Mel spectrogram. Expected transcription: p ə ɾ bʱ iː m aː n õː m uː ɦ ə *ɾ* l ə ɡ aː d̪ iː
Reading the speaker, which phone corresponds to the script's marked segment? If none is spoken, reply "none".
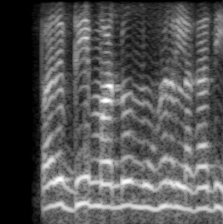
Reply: ɾ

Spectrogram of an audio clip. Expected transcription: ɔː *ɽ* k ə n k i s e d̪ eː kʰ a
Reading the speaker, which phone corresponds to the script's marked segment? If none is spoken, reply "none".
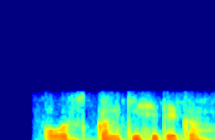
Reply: ɾ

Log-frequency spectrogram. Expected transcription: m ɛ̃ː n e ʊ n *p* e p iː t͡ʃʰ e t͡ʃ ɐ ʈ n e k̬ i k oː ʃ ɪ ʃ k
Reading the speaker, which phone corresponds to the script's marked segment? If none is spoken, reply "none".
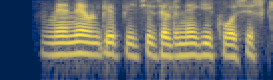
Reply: k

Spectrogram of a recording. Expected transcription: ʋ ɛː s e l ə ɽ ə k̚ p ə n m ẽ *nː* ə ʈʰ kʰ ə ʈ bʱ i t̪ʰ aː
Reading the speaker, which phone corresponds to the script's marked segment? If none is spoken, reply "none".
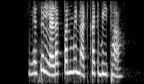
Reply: n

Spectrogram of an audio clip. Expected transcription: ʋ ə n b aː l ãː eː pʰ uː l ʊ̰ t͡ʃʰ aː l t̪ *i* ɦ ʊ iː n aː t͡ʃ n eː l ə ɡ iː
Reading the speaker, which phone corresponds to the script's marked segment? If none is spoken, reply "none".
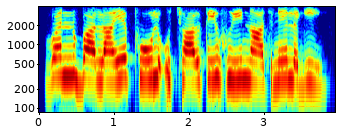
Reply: iː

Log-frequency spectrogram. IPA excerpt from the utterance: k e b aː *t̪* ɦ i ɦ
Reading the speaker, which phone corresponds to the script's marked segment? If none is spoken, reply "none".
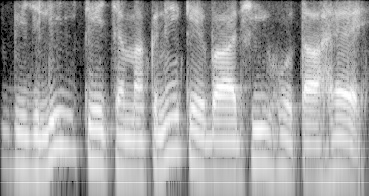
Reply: d̪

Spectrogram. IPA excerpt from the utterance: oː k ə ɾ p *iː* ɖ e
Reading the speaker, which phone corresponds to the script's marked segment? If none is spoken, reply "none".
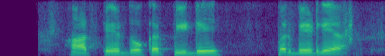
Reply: iː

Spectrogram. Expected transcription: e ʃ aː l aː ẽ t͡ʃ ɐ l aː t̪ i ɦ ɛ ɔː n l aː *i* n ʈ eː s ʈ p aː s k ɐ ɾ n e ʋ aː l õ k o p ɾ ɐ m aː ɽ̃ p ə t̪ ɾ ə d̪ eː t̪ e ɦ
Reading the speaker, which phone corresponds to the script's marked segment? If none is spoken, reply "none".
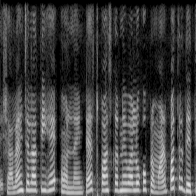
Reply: ɪ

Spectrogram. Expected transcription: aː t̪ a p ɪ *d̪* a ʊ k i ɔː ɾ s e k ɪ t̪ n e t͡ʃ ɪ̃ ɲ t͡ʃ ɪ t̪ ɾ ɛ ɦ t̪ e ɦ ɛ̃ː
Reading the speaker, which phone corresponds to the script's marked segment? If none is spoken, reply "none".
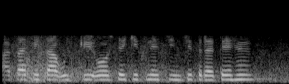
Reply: t̪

